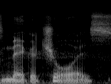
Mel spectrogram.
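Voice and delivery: hushed, breathy whisper with barely any voice. Asked to give his voice, attempting an Anton Chigurh voice. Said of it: "give me his voice".

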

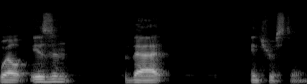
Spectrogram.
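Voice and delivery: low, calm, composed, centered voice. Retelling their reply to a man from another company, lowered voice. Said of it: "I lowered my voice".

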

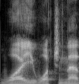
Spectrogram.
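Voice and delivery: ordinary talk

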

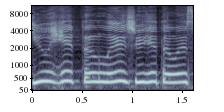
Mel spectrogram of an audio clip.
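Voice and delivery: acted, very high shrieking with excitement. Author retelling her friend's call about her book hitting the list: imitating a friend screaming.

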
